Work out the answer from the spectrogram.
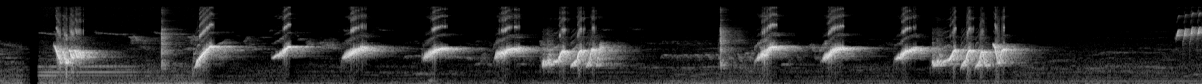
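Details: White-rumped shama lure song for getting other shamas to answer: about a dozen loud rising whistled sweeps delivered in two bursts with a quiet gap between.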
